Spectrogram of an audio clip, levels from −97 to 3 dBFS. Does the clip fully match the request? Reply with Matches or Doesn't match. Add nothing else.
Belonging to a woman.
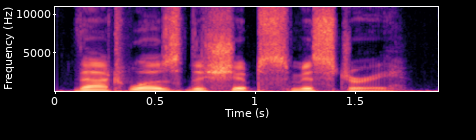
Doesn't match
